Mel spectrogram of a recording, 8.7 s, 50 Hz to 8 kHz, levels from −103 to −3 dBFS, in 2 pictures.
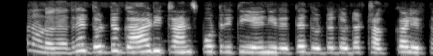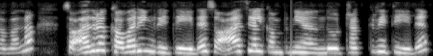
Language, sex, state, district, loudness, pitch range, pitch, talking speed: Kannada, female, Karnataka, Chamarajanagar, -15 LUFS, 255-335 Hz, 280 Hz, 180 wpm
